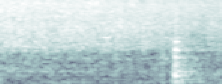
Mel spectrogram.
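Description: Fish pieces frying in oil in a pan for Indian-style fish curry, a steady loud sizzle with one brief stir or clink near the end and no voices.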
